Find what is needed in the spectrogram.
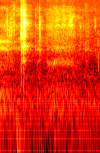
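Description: Handling noise from a die-cast toy fire truck being turned over in the hands: one sharp click about half a second in, a fainter click just after, then soft rubbing.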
